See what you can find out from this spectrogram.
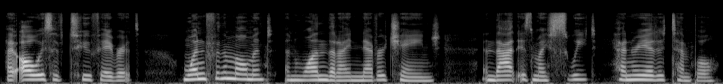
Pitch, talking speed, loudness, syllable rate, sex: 205 Hz, 180 wpm, -20 LUFS, 5.6 syllables/s, female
